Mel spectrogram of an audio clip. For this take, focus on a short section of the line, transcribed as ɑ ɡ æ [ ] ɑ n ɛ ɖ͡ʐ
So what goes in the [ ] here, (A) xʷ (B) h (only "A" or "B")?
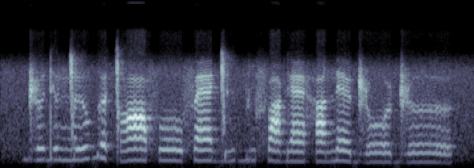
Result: B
